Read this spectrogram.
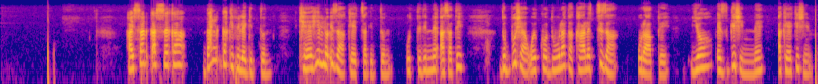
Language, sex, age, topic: Gamo, female, 25-35, government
